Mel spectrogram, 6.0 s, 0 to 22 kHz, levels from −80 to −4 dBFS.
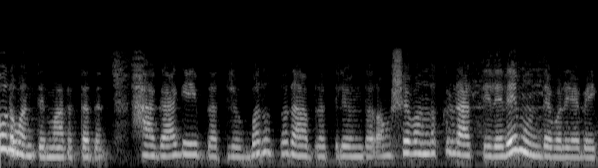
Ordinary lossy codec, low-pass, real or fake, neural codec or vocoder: none; none; fake; codec, 16 kHz, 0.4 kbps, LongCat-Audio-Codec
